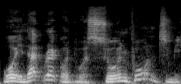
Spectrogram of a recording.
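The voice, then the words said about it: Poor put-on Newcastle accent. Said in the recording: “that is a terrible Newcastle accent. You're usually all right at accents, but that was really awful.”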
